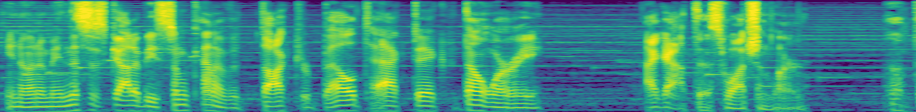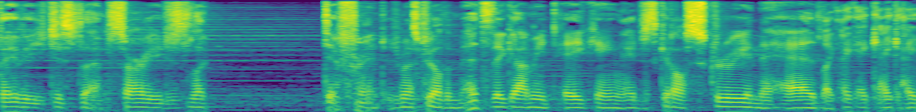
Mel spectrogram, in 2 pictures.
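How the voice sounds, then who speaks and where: An actor playing a cocky captive in a psychiatric facility, flippant and rambling, as in an immersive audio drama. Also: male voice, deep voice, a little mellow. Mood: wary, sly. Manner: flippant, rambling, muttering, self-interrupting. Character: cocky, wisecracking male psychiatric captive addressing the listener. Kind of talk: immersive audio drama acting, conversational asides. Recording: music behind the voice.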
